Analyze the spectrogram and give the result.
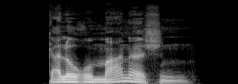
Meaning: inflection of galloromanisch: 1. strong genitive masculine/neuter singular 2. weak/mixed genitive/dative all-gender singular 3. strong/weak/mixed accusative masculine singular 4. strong dative plural
- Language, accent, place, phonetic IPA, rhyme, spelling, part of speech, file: German, Germany, Berlin, [ɡaloʁoˈmaːnɪʃn̩], -aːnɪʃn̩, galloromanischen, adjective, De-galloromanischen.ogg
